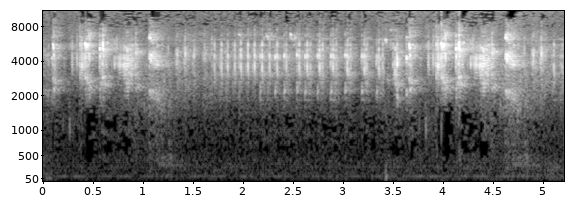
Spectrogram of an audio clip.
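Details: Swiftlet twittering: fast, rattling series of high, buzzy chirps pulsing in waves, louder at the start and near the end.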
